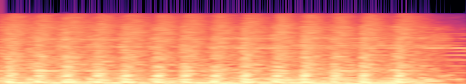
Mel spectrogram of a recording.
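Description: Drum kit played with sticks in a fast, even run of strokes on snare and toms, about ten hits a second.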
